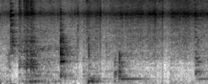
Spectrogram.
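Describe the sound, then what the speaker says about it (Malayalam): Grated carrot and chopped capsicum sautéed in a pan for vegetable rolls, a soft sizzle punctuated by several quick scraping stirs close by. "നല്ലോണം അതൊന്ന് മിക്സ് ചെയ്തിട്ട് നല്ലോണം അതൊന്ന് വാട്ടിയെടുക്കാം"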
